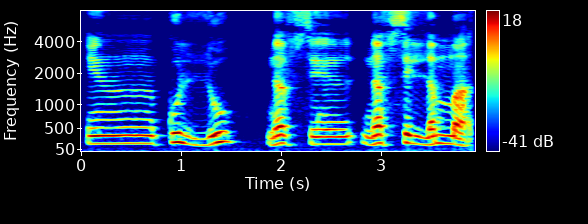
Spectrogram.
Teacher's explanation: So here we have a ikhfa. So a slight nasal sound, not a full gunna.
